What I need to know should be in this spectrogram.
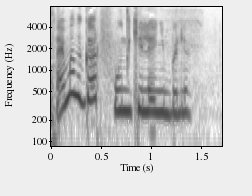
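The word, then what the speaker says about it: Garfunkel: Вы неправильно произносите имя Гарфункель, написали нам. Гарфункель — это был такой фильм «Семеро смелых». Вот там был Гарфункель, а у нас, Гарфанкель. Я думаю, Гарфанкель, да.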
